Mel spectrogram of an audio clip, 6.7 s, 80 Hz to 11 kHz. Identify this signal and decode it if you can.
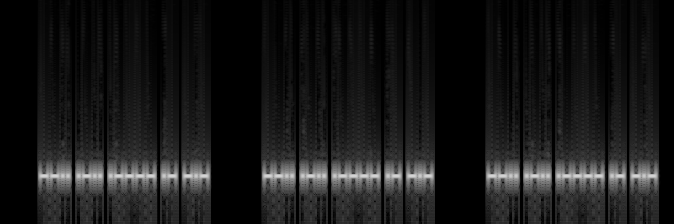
Morse code, heard as a keyed tone, about 46 wpm, 700 Hz. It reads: ZL1AK ZL1AK ZL1AK
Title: DXCC-100 Call Signs - 5 Characters - Repeated 3x - 45wpm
